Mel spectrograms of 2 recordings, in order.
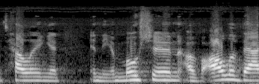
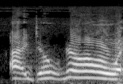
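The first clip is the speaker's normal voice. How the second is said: louder, high, drawn-out protest; exasperated retort; 5 semitones higher, 5 dB louder, slower than usual. Retold or imitated. Wife retelling her answer to her pressing husband, exasperated. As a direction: throw it out slowly, high and exasperated.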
